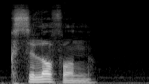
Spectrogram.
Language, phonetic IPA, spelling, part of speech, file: Polish, [ksɨˈlɔfɔ̃n], ksylofon, noun, Pl-ksylofon.ogg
